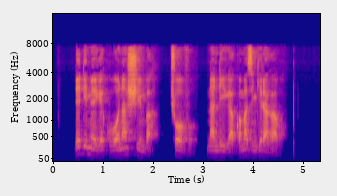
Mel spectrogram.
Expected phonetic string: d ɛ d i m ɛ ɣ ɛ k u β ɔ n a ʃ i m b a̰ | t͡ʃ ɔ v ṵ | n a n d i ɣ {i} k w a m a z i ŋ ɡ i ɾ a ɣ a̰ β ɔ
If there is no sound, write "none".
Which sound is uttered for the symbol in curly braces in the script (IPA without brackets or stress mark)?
a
